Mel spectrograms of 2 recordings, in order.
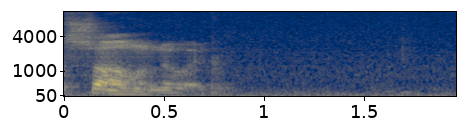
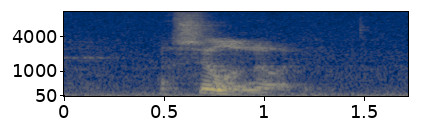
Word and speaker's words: solenoid: of iron coil of wire is called a solenoid or you can you can pronounce it the way we used to pronounce it in my childhood days in the deep south a solenoid but it is spelled solid okay so a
